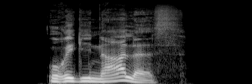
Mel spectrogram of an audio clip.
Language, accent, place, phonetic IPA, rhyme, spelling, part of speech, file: German, Germany, Berlin, [oʁiɡiˈnaːləs], -aːləs, originales, adjective, De-originales.ogg
- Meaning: strong/mixed nominative/accusative neuter singular of original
